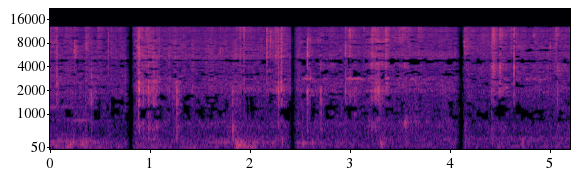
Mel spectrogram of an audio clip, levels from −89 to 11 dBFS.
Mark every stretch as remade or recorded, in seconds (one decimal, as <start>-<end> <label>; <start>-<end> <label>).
0.0-1.1 remade; 1.1-2.0 recorded; 2.0-3.4 remade; 3.4-3.8 recorded; 3.8-4.4 remade; 4.4-5.2 recorded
